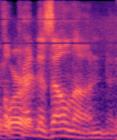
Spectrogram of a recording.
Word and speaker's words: methylprednisolone: about trying to pronounce that word, methylprednisolone one long methylprednisolone. That's how I say it.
